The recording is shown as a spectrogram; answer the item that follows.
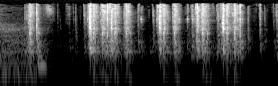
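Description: Typewriter sound effect: keys clacking in a quick, uneven run, starting about half a second in.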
